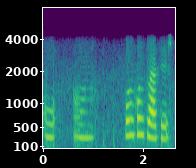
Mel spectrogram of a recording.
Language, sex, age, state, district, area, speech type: Bengali, female, 18-30, West Bengal, Malda, urban, conversation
